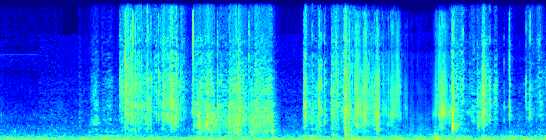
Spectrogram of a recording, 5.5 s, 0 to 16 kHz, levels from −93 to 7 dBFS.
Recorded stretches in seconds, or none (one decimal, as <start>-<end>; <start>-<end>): 0.0-3.5; 4.5-5.5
